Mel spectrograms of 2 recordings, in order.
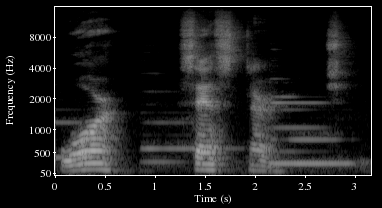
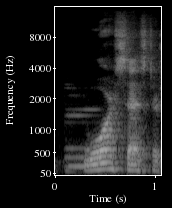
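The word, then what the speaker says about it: Worcester: is the same country it's pronounced war cester war sister shah anita thanks very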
